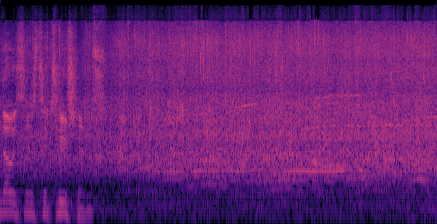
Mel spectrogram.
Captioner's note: applause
